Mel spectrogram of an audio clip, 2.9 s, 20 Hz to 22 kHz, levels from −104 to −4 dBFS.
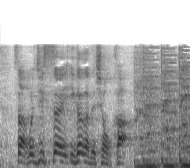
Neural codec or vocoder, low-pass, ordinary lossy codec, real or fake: none; 7.2 kHz; AAC, 48 kbps; real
